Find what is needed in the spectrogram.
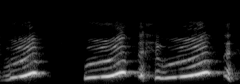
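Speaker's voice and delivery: loud, high-pitched whoop; high whooping noise. Retold or imitated. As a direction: imitate a swooping sound effect, high and loud. Imitates quick readjusting of records.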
